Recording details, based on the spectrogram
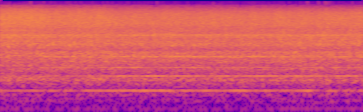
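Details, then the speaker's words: Pool pump at spring opening, second winterized skimmer cracked open with main drain and first skimmer already flowing: whirring drone with hissy airy edge, heavy air but holding prime; pool pump drawing air. "there he goes heavy heavy air"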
